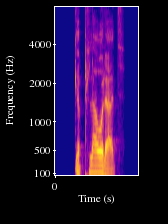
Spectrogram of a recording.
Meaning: past participle of plaudern
- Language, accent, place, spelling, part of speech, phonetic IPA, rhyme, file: German, Germany, Berlin, geplaudert, verb, [ɡəˈplaʊ̯dɐt], -aʊ̯dɐt, De-geplaudert.ogg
